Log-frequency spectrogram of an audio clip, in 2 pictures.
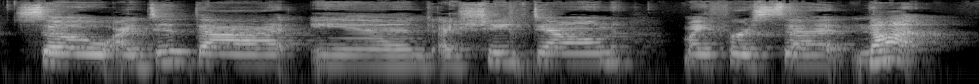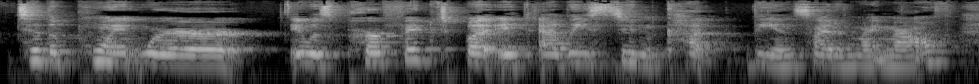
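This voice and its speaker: Noticeable background noise sits behind a woman speaking at a high pitch with fairly even intonation. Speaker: video blogger. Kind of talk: casual chat. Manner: casual, filler-heavy.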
